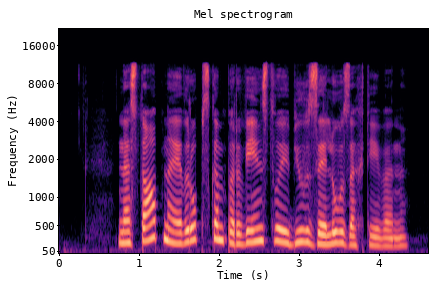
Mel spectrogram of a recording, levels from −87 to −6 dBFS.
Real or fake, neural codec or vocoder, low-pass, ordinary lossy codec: fake; vocoder, 24 kHz, 100 mel bands, Vocos; none; none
